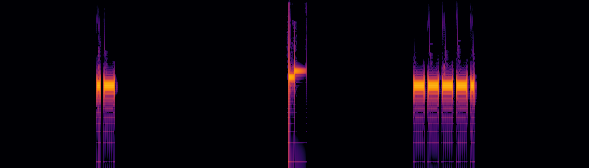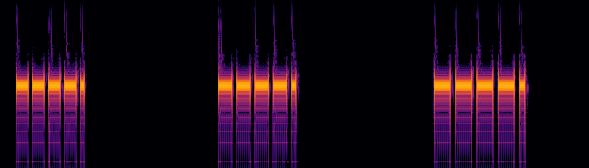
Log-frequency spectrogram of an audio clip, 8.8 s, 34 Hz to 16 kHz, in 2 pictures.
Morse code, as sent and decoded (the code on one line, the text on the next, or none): .- / ----. ----. ----. ----.
A 9999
